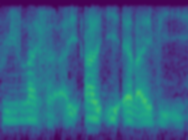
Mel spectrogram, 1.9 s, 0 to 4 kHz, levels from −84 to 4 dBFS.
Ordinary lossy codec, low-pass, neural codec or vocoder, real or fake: AAC, 32 kbps; 3.6 kHz; none; real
